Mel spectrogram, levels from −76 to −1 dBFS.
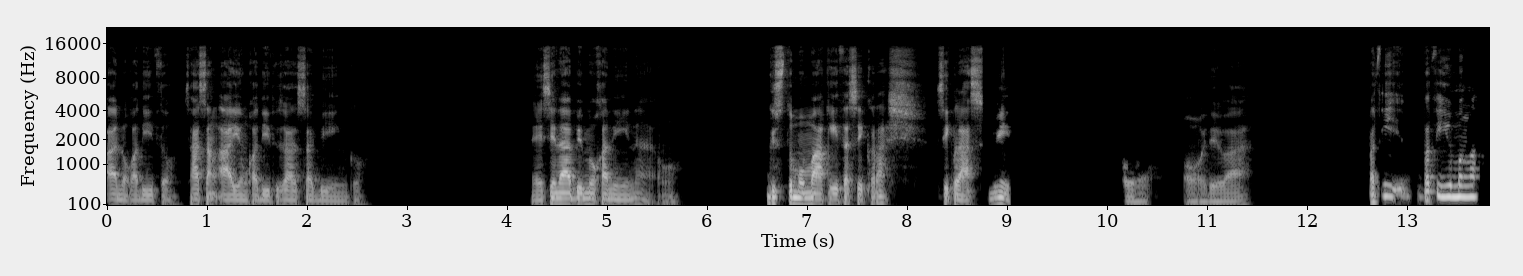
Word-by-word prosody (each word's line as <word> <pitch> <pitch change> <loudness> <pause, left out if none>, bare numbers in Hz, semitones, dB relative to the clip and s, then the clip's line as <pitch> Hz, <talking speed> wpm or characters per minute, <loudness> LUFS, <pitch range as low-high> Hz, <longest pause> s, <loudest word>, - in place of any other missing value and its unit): ano 90 -1 0
ka 85 - -2
dito, 85 -2 -7
sasang-ayon 85 -2 +1
ka 85 - -2
dito 85 -1 -4
sa 85 -2 -1
sasabihin 80 -2 -5
ko. 80 -2 -17 1.6
Eh, 80 +1 -5
sinabi 95 +1 +4
mo 95 -1 -1
kanina, 90 0 -3
oh, 70 -1 -15 0.9
gusto 105 0 +4
mong 100 - +4
makita 95 -1 +3
si - - +2
crush, - - -3
si - - -1
classmate. 90 +3 +1 1.1
Oh, 75 -2 -8 0.3
o - - -8
'di 70 -1 -6
ba? 75 +5 -8 1.2
Pati, 235 +10 -1 0.2
pati 165 +7 +4
yung 220 0 +8
mga 215 0 +6
90 Hz, 125 wpm, -25 LUFS, 80-95 Hz, 1.6 s, yung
